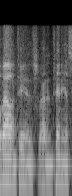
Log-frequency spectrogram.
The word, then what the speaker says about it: Valentinus: How about Valentinus? I don't recognize him. – Oh, Valentinius, sometimes it's pronounced.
